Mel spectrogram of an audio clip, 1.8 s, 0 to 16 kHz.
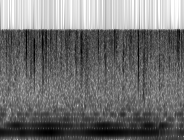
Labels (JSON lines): {"label": "biophony, midshipman", "recorder": "SoundTrap 500"}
